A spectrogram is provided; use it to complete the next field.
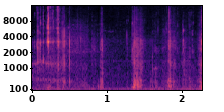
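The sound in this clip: Someone bites and chews spelt wholemeal crackers, producing many crisp, crackling crunches in irregular bursts. The crunching is fairly faint, with a few louder bites and no talk.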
